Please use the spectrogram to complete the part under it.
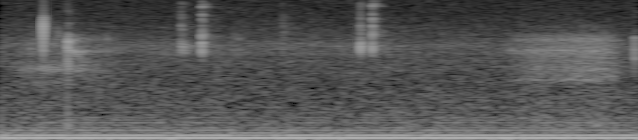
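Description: Three or four quick, light computer mouse clicks, spaced about a second apart, sound faint and close against a quiet room hum during CorelDRAW design work.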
